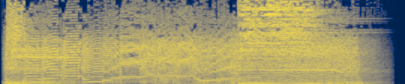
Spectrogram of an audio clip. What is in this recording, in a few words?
Martian Funk, Sting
